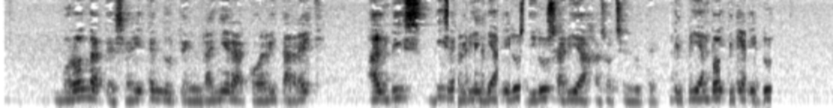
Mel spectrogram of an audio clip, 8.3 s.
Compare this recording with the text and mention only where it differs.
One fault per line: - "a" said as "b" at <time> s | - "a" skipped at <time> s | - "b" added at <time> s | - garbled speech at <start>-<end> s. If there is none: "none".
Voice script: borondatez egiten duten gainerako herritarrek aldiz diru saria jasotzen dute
- garbled speech at 4.4-5.3 s
- garbled speech at 6.7-7.7 s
